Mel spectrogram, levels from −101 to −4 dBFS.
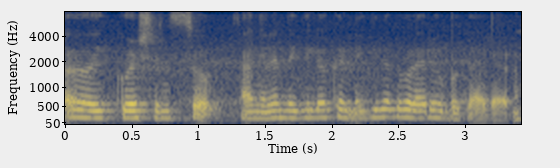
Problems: low volume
